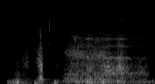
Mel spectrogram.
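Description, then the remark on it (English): A voice imitates ghostly breathing: a few soft mouth clicks, then one long, airy, hissing exhale that holds steady for about a second before cutting off. “American Airlines passengers have reported ghoulish moans and ghostly breathing over the intercom systems on several flights in recent months.”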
